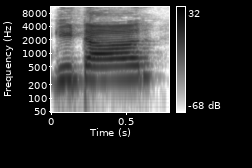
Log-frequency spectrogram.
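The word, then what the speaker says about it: guitar: U के बाद कोई वॉवल है तो U साइलेंट रहेगा। Like guide, गिटार, गार्ड, गिल्ट या फिर बिस्किट, इन सब में वॉवल्स यूज हो रहे हैं। लाइक EIOU यूज हो रहा है तो हम इसमें साइलेंट रखेंगे U को।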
